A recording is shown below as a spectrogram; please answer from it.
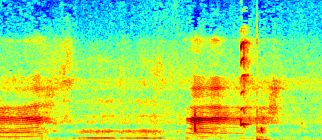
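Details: Catahoula Leopard Dog vocalizing indoors while watching herself on a laptop; a short, soft, whiny moan with a low grunt, followed by faint squeaky notes and light clicks in a quiet room.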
